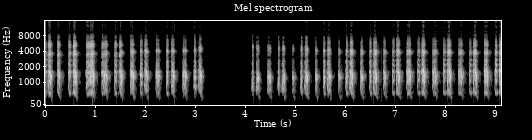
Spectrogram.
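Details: Repeated chuck notes from a chukar partridge, a three-second loud series, a pause, then a long steady run of rhythmic clucking that grows stronger.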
